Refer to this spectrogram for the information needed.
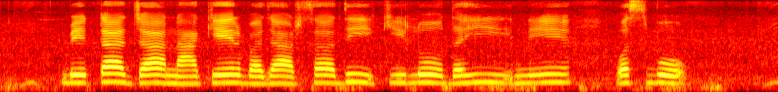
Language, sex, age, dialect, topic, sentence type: Magahi, female, 25-30, Northeastern/Surjapuri, agriculture, statement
